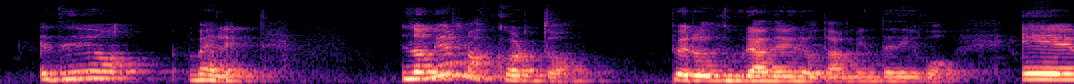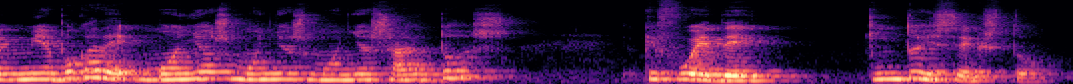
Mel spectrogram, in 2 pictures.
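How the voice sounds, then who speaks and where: With a high pitch and lively intonation, a woman speaks at a fairly slow pace. Audible room echo is present. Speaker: podcast co-host. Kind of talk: casual chat. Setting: university room.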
